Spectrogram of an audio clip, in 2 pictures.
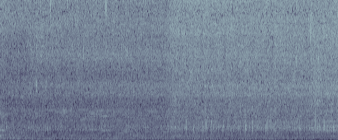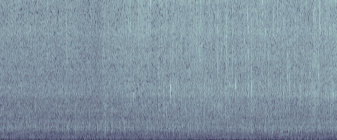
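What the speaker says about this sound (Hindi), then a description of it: "चिकन को फ्राई करना स्टार्ट करते हैं। ऑयल हमारा गर्म हो चुका है।" Coated chicken pieces deep frying in hot oil for a KFC-style fried chicken, giving a steady, dense crackling sizzle that holds throughout and grows slightly louder toward the end, with no voices.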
